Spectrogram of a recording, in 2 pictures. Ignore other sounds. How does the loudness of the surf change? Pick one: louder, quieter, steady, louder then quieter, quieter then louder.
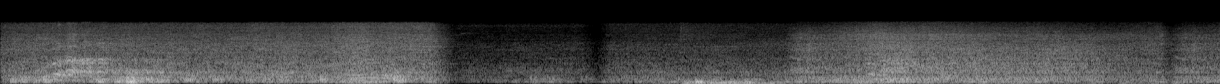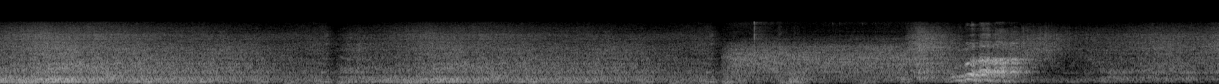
quieter.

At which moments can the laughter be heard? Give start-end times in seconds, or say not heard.
0.3-1.8, 8.6-9.2, 21.7-22.4.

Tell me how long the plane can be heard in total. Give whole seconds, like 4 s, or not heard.
not heard.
